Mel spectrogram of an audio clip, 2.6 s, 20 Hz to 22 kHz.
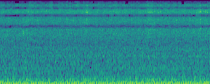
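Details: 1931 Ford Model A coupe, first run after an engine rebuild with a new Snyder 5.5 head, a little throttle: steady low drone with even firing that picks up speed as the spark is advanced. The engine runs clean.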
